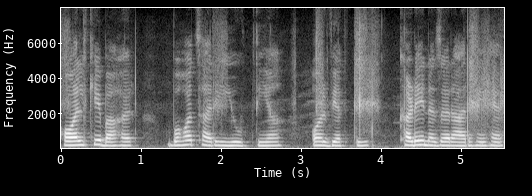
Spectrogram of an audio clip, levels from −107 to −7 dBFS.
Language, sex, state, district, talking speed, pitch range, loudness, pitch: Hindi, female, Chandigarh, Chandigarh, 140 wpm, 205-225 Hz, -18 LUFS, 210 Hz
